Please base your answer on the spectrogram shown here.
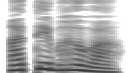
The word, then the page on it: ಅತಿಭವ: Kannada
